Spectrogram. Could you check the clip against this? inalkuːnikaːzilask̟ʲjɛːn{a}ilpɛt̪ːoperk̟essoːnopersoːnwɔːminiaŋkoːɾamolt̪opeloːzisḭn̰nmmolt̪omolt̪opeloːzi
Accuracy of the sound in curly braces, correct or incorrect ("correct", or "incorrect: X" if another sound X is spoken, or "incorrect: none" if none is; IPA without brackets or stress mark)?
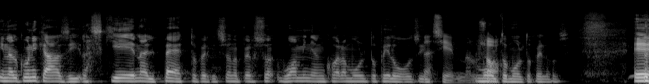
correct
